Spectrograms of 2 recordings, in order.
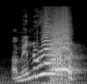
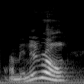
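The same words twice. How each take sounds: First: High, loud yell rising at the end; shouted announcement. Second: Said in the usual way. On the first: Real, not acted. Gamer announcing he is in the room, shouted. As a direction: holler it out, stretching the last word.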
